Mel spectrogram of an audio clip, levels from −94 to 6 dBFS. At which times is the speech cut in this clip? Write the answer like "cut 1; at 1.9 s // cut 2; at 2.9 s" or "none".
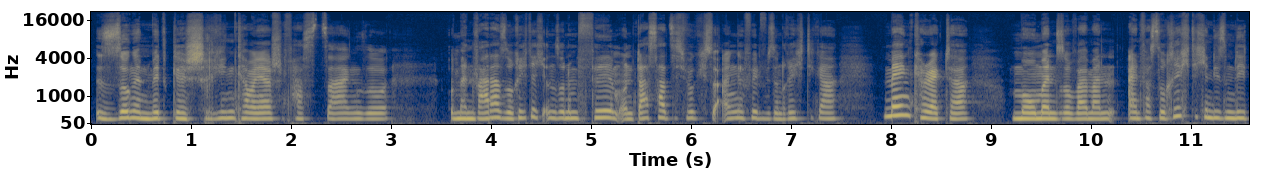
none

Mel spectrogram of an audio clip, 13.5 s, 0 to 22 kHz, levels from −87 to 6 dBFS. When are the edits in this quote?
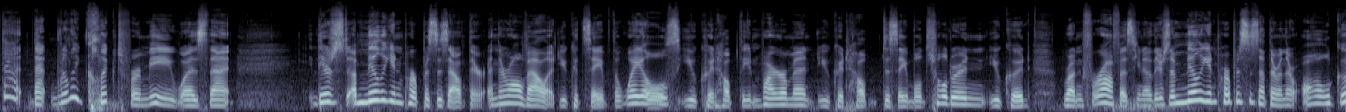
none

